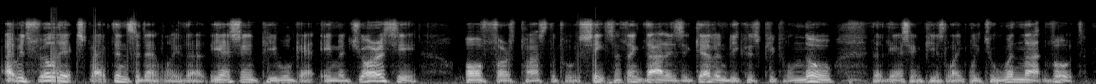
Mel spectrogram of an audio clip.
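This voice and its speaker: A man, hoarse from a chest infection, hosting a measured, earnest political vlog from inside his car. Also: fairly low pitch, lively intonation, darkish tone, low-quality recording. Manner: measured, earnest, with frequent fillers. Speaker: political vlogger host. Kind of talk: talking-head political commentary.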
